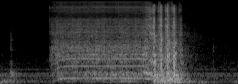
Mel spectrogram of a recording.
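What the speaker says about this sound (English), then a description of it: "Let's just tighten up the screws now" Power tool driving screws into the roll bars of a Pillion Pooch carrier lying on its back, a close whirring burst of about a second that ends in a harsher grinding spike.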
